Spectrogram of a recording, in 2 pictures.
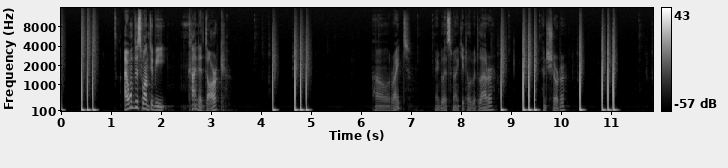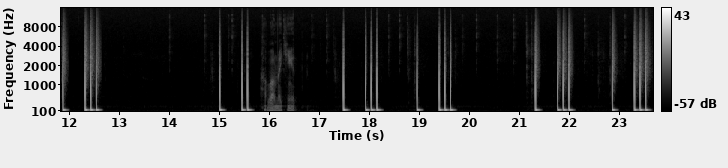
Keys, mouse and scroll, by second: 0.9 space, 3.4 click, 4.1 space, 5.0 space, 6.3 click, 7.2 click, 8.8 space, 9.1 click, 9.9 space, 11.0 space, 11.1 click, 11.8 space, 12.7 space, 14.0 click, 14.9 space, 15.4 click, 15.5 space, 15.9 click, 16.9 click, 17.5 space, 18.2 space, 18.4 click, 19.0 space, 19.6 space, 19.9 click, 20.6 click, 21.3 space, 22.0 click, 22.5 space, 23.2 click.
